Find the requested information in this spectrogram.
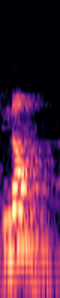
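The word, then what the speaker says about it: numb: ठीक आहे, आता बघा की नम, बी साइलेंट आहे याच्यामध्ये नम.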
